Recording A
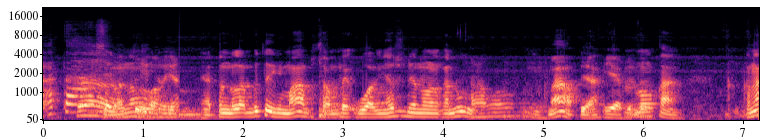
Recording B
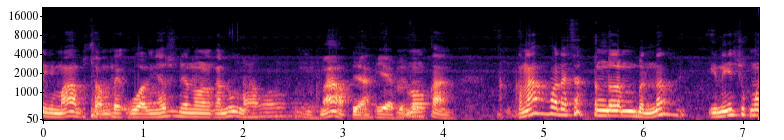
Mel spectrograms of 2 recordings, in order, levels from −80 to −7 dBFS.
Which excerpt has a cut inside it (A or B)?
A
